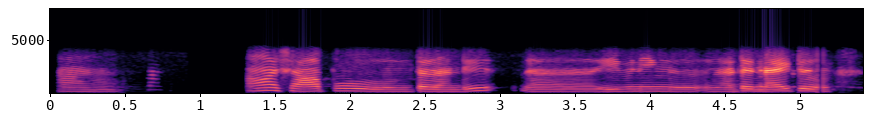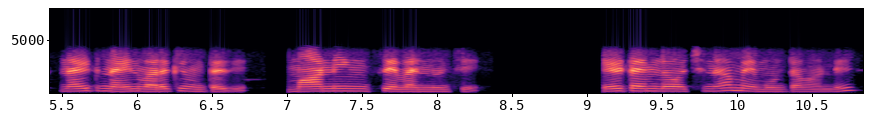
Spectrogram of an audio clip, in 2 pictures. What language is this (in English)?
Telugu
